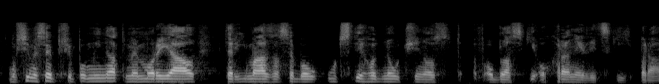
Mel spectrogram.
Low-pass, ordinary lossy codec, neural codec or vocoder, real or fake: 7.2 kHz; MP3, 64 kbps; vocoder, 44.1 kHz, 128 mel bands every 256 samples, BigVGAN v2; fake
